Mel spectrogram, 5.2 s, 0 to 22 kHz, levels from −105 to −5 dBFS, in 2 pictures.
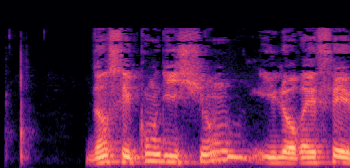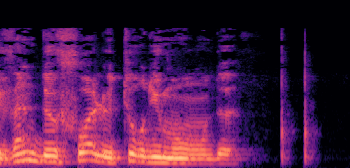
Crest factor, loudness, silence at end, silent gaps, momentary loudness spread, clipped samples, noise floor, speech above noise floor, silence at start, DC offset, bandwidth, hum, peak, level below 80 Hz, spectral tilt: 16 dB; -24 LUFS; 0.85 s; none; 7 LU; under 0.1%; -50 dBFS; 27 dB; 0.15 s; under 0.1%; 11.5 kHz; none; -8 dBFS; -72 dBFS; -5.5 dB/octave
